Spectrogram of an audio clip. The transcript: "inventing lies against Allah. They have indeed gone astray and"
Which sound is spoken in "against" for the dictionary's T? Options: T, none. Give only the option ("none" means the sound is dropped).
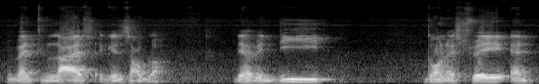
none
